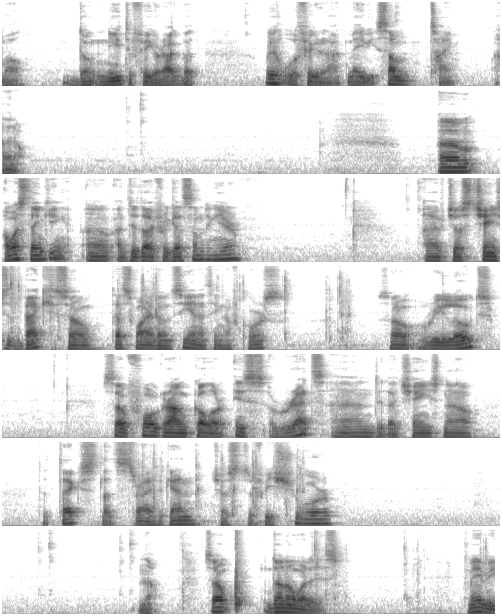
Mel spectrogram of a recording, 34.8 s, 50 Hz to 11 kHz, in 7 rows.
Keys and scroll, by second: 15.0 BackSpace, 15.4 6, 16.3 ctrl+s, 18.2 shift+super+r, 25.9-26.8 typing, 27.1 ctrl+s, 27.7 shift+super+r, 33.0 BackSpace, 33.1 BackSpace, 33.9 BackSpace.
